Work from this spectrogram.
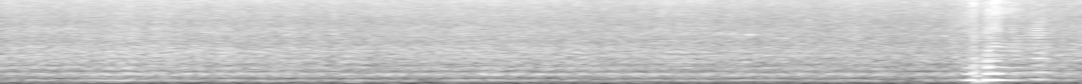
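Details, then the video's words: Soft continuous bee buzzing, a gentle low hum, ending with a sharp loud buzz as one bee zooms right past the microphone. "bees therapy relaxing natural buzzing sound"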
